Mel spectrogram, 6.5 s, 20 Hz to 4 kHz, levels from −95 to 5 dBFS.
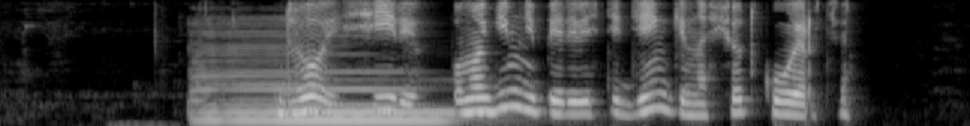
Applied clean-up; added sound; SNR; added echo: classical method log-MMSE.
